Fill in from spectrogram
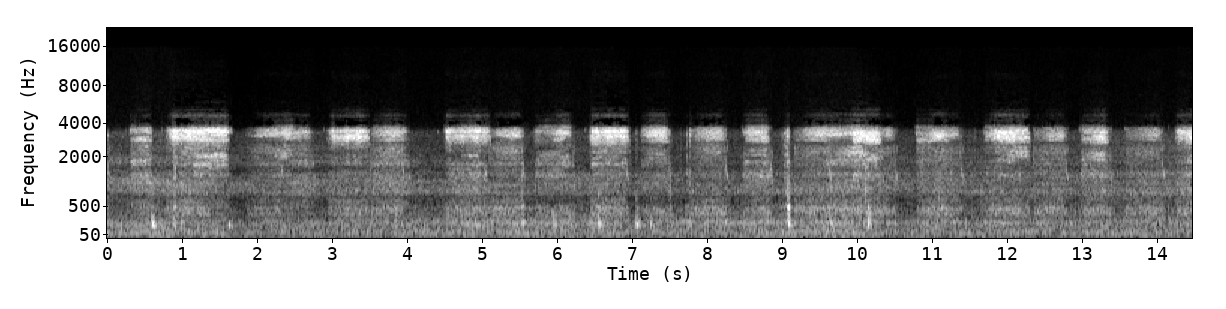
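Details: Owl in the small hours of April 20, 2013 (3:15 AM): a long series of scratchy hissing screeches, around twenty bursts of varying length with irregular gaps and faint low clicks.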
